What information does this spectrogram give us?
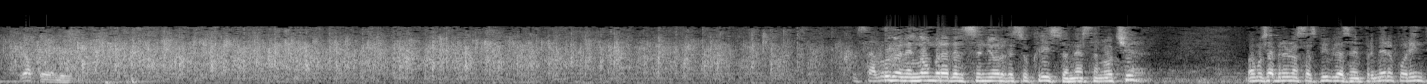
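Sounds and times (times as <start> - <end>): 
audience applause in auditorium: 0.0 - 9.3
speech: 0.2 - 1.0, 8.6 - 11.6, 12.5 - 14.2.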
